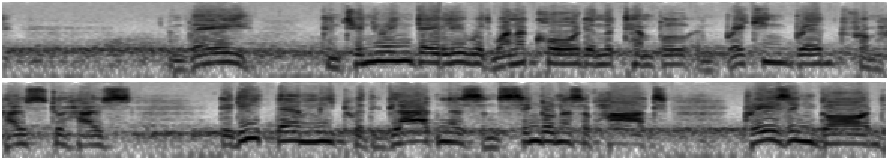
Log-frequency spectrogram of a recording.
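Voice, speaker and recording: A man narrating a dramatized Bible reading in a measured, formal storytelling manner. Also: medium pitch. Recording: clear background noise.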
